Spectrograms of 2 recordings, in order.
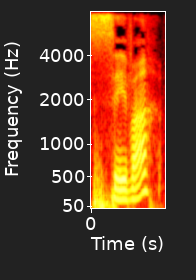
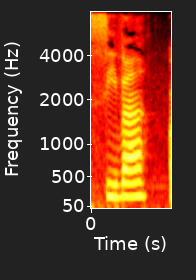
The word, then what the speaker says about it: Seva: It's Seva. I have pronounced it the wrong way for a very long time. And so I'm trying to retrain my brain. I've heard it pronounced Siva or Seva. Most often I've heard it pronounced Seva.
